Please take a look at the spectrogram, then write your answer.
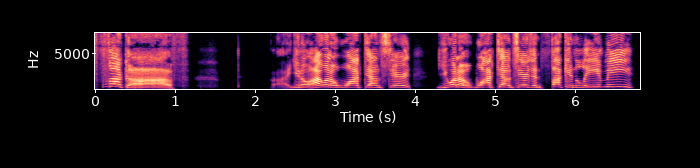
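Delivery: a hammed-up high, angry outburst; mock angry rant. Retelling the fight on the boat, a mock furious outburst. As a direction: snap it out like a fed-up friend. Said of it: "And then it goes".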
